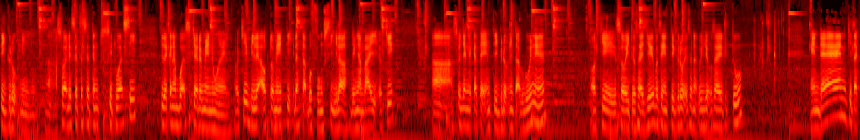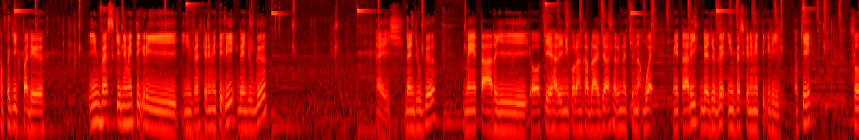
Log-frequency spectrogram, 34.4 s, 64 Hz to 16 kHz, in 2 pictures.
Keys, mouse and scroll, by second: 8.8 middle click, 9.9 middle click, 10.9 scroll down 3, 11.2 middle drag, 11.8 click, 15.2 h, 15.7-16.6 middle drag, 17.4 click, 18.6 ctrl+Tab, 19.5 click, 20.6 g, 21.7 right click, 22.4 ctrl+Tab, 22.8 click, 23.2 middle click, 23.2 scroll down 3, 24.1 ctrl+Tab, 24.8 ctrl+Tab, 25.4 click, 26.0 ctrl+Tab, 27.6 g, 31.1 right click, 32.7 ctrl+Tab, 33.3-33.8 middle drag, 34.1 shift+middle drag.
